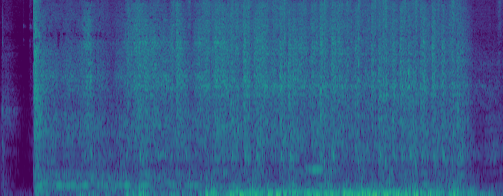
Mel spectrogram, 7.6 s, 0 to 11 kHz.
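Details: 1971 Ford F100 big-block V8 on makeshift battery cables: starter churns about four beats a second, engine briefly fires and picks up but never settles; cranks but will not start.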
